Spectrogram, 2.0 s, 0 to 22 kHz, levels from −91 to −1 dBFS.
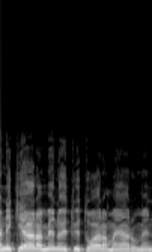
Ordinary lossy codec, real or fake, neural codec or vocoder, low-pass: none; real; none; none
